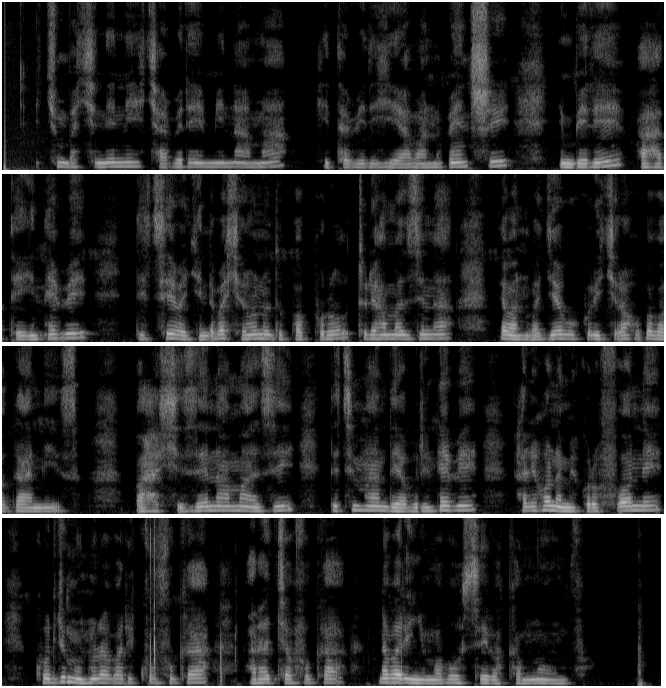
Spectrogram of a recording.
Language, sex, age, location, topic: Kinyarwanda, female, 18-24, Huye, health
